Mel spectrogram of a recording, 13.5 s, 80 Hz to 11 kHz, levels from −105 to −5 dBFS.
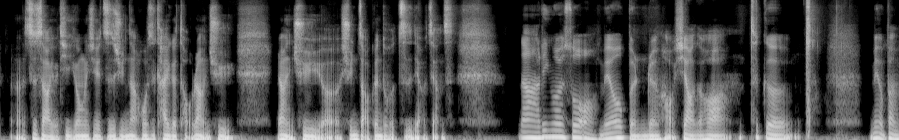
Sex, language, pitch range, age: male, Chinese, 90-125 Hz, 20-39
